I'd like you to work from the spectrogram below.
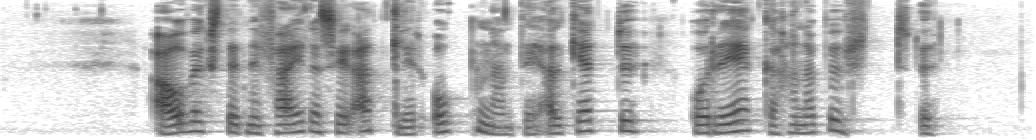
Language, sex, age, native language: Icelandic, female, 60-69, Icelandic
